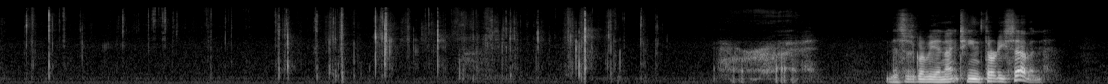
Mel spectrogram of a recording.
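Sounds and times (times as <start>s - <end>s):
light crinkling: 0.0s - 6.7s.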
